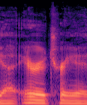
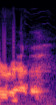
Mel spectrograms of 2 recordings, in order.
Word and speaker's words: errata: In the Eritrea, it's whenever she spends a hit die. I'm sorry, how did you pronounce that? Eritrea? Errata? I don't know. Errata.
